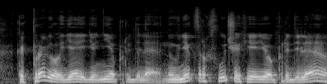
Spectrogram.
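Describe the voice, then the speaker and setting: With a dark, mellow tone, this man's voice sits at a medium pitch. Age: 30s. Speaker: human rights lawyer. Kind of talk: interview monologue. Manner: halting, many filler sounds.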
